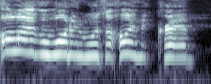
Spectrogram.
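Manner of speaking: badly done, very high, loud put-on woman's voice. Telling others what Betty said about her birthday, do a really bad Betty impression. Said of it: "You're doing a really bad impression of Betty".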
